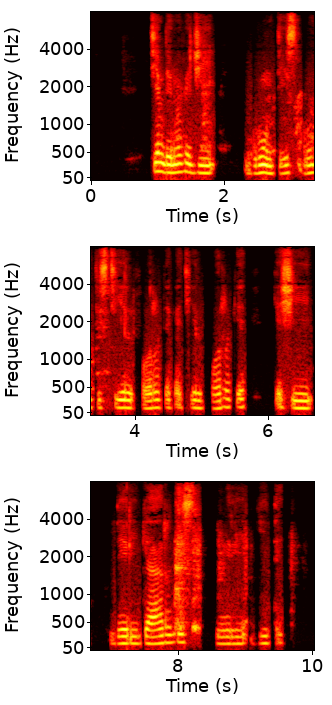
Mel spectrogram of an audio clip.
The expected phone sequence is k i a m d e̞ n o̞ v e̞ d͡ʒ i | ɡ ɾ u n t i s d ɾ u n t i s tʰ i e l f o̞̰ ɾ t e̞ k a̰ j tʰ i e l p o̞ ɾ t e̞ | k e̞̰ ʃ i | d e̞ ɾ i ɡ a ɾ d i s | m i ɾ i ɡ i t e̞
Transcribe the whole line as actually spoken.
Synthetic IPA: t i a m d e̞ n o̞ v e̞ d͡ʒ i | ɡ ɾ u n t i s ɡ ɾ u n t i s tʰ i e l f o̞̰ ɾ t e̞ k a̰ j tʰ i e l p o̞ ɾ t e̞ | k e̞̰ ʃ i | d e̞ ɾ i ɡ a ɾ d i s | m i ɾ i ɡ i t e̞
